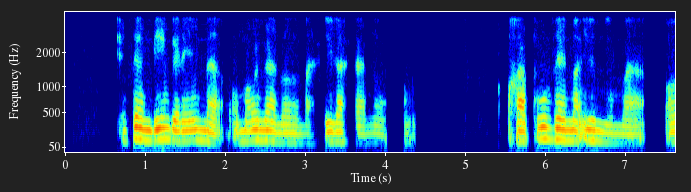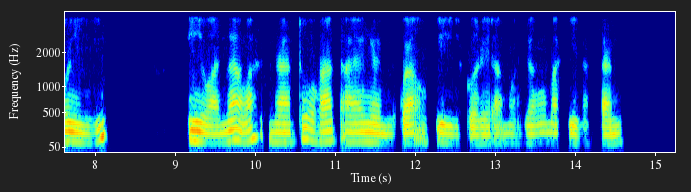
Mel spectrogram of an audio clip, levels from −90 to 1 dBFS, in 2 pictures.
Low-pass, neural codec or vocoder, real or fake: 3.6 kHz; codec, 24 kHz, 6 kbps, HILCodec; fake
